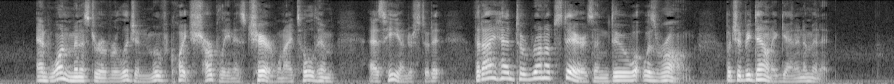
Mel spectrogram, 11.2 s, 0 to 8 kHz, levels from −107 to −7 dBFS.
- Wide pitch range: Yes, wide, 6.0 semitones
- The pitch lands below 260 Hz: Yes, medium, 140 Hz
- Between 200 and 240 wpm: Yes, fast, 205 wpm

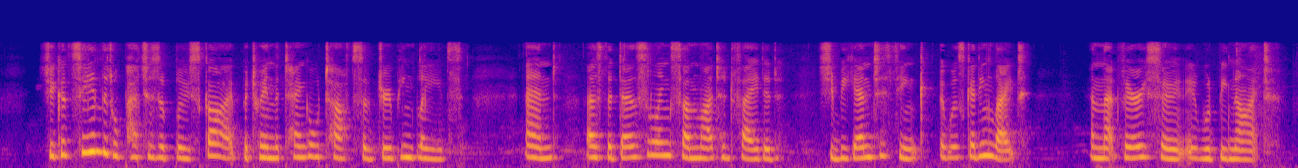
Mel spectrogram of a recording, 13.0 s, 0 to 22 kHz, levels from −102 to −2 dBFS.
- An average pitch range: No, narrow, 2.0 semitones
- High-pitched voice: Yes, very high, 255 Hz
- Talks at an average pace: Yes, average, 175 wpm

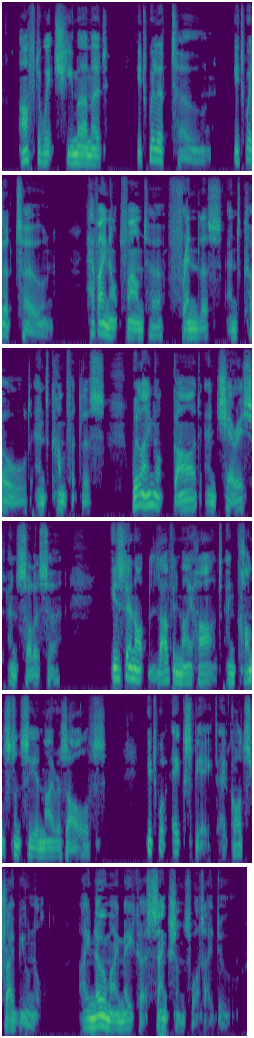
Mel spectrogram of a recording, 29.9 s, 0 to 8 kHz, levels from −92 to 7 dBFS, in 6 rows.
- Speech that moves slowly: Yes, slow, 110 wpm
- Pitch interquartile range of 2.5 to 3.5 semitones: No, average, 4.1 semitones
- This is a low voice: Yes, low, 100 Hz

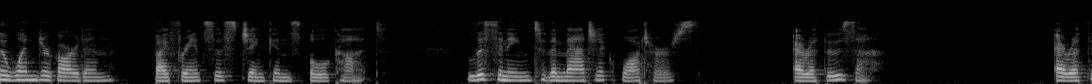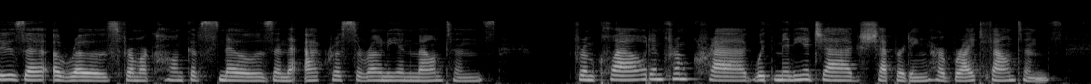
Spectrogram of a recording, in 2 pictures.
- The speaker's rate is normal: No, slow, 100 wpm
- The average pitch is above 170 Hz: Yes, medium, 185 Hz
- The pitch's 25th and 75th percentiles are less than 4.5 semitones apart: Yes, narrow, 2.5 semitones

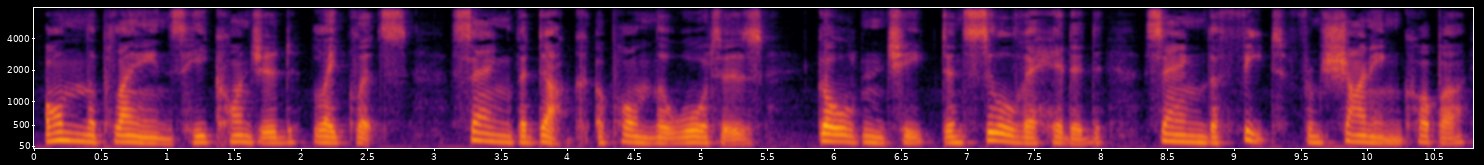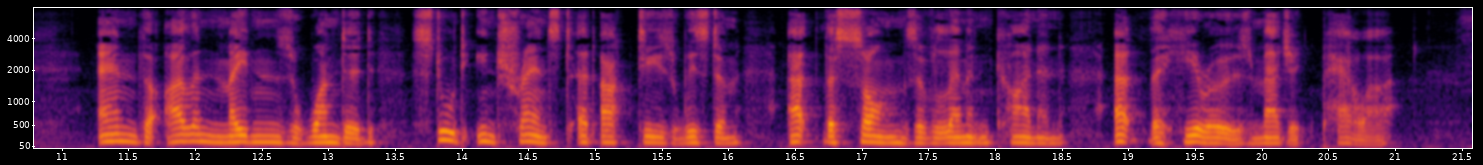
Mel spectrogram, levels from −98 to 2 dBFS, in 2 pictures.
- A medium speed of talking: No, slow, 120 wpm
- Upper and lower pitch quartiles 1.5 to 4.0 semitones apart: Yes, average, 2.8 semitones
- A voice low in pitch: Yes, low, 130 Hz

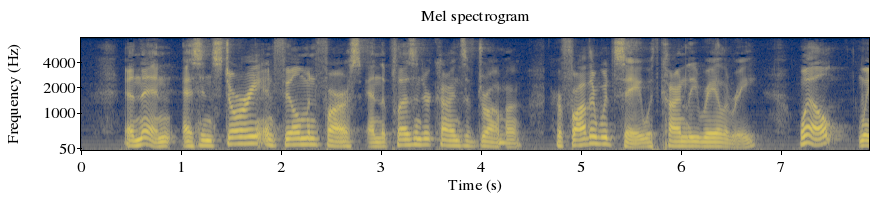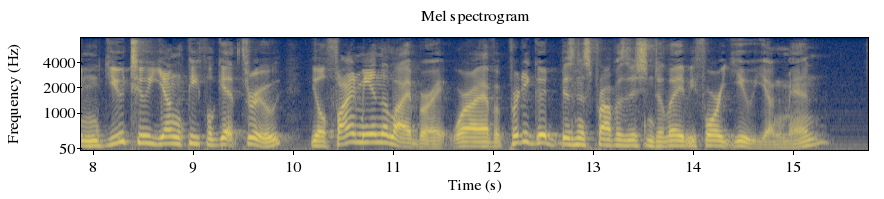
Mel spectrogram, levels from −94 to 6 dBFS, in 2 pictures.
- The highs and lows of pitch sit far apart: Yes, wide, 6.1 semitones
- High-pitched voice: No, low, 135 Hz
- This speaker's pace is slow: No, average, 190 wpm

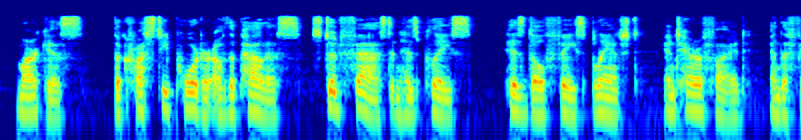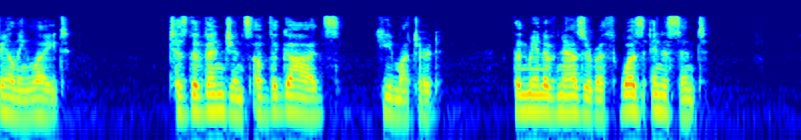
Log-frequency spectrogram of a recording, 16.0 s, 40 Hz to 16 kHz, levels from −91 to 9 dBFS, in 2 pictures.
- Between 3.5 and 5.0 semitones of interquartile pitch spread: No, average, 2.7 semitones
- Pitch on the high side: No, low, 130 Hz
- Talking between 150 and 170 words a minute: No, slow, 135 wpm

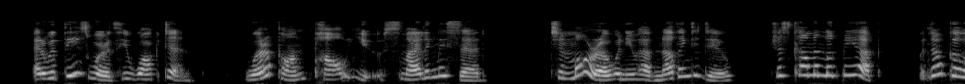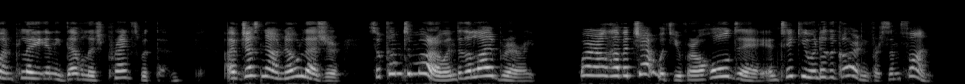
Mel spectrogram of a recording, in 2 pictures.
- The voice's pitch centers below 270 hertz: No, very high, 295 Hz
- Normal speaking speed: No, fast, 210 wpm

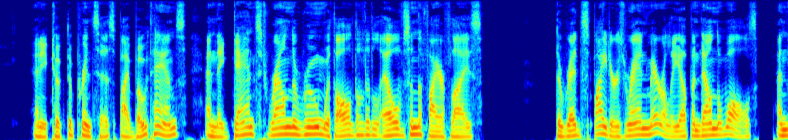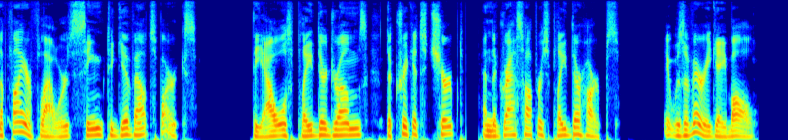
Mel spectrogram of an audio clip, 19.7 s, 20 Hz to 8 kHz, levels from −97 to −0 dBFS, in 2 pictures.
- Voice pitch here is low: Yes, low, 125 Hz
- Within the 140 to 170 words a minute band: No, average, 190 wpm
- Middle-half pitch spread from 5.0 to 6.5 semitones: No, average, 3.7 semitones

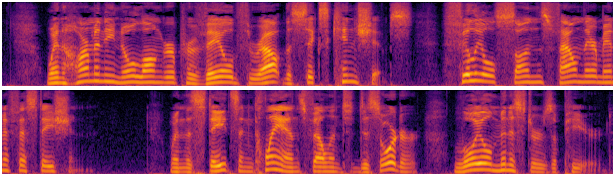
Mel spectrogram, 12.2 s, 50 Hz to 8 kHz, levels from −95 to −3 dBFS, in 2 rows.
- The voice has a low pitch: No, medium, 185 Hz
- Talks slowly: Yes, slow, 125 wpm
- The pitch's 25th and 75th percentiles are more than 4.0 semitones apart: Yes, average, 4.6 semitones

